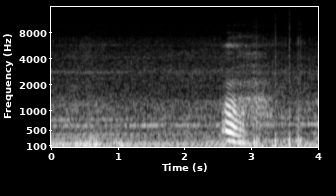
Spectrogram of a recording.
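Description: BMW R1200 GS Adventure's boxer twin engine running steadily at cruising speed, heard from the rider's seat along with the rush of riding wind. About two and a half seconds in, a brief sound falls steeply in pitch.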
